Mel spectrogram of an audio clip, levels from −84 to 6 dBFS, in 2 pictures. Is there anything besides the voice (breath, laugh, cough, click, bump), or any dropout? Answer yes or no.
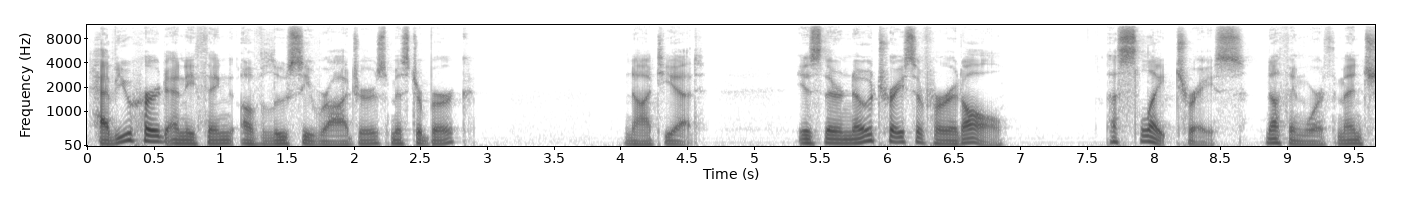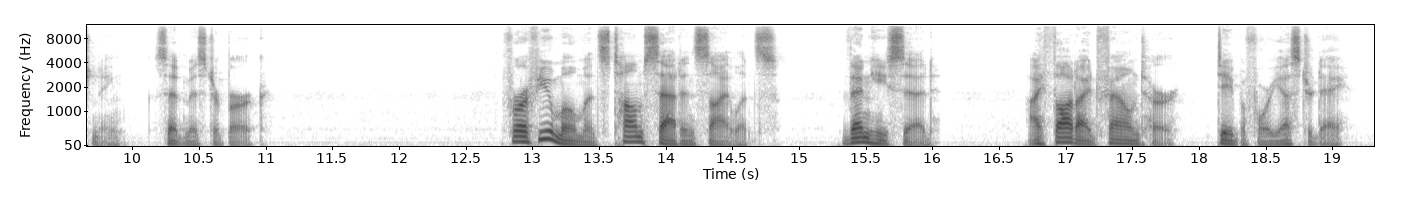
no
